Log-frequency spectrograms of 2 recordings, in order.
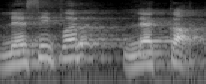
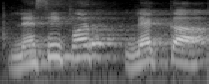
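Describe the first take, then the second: No difference in how they are said.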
